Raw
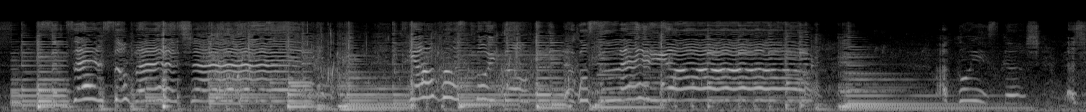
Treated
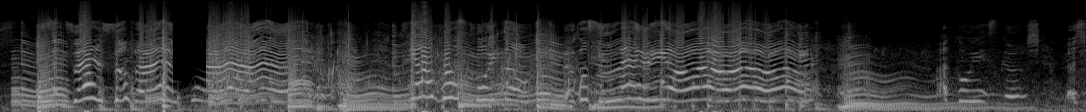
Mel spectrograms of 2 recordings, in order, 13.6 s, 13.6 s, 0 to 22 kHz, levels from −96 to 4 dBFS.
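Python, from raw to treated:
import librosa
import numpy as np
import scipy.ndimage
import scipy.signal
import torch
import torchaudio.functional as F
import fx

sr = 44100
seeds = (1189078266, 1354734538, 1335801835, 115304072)

y = np.minimum(x, 2.0 * 10.0 ** (-25.0 / 20.0) - x)
y = fx.cheby2_lowpass(y, sr, hz=1800.0, order=4, stop_db=50, at=(2.16, 2.59))
y = fx.wow_flutter(y, sr, seeds[0], rate_hz=2.1, depth_cents=130.0)
y = F.gain(torch.from_numpy(y), -3.0).numpy()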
